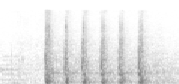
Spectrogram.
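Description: Six sharp, evenly spaced knocks on a door in quick succession, fairly loud, with no voices or other sounds around them.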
